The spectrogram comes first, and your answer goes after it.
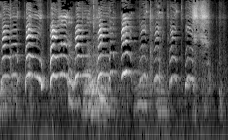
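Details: Miniature Schnauzer, poodle and Chihuahua mix puppies indoors, giving a rapid series of high, whining yips that rise and fall, about two per second, in overlapping bursts, with a brief hiss near the end.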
